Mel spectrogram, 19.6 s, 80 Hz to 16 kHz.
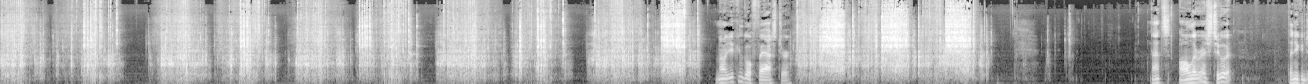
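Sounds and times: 
empty pull-cord food chopper blade whirring: 0.0 - 10.6, 11.9 - 14.9
speech: 10.8 - 12.0, 17.3 - 18.6, 19.3 - 19.6.

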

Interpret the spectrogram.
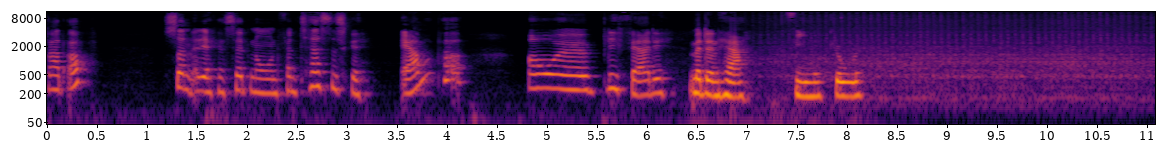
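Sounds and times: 
speech: 0.0 - 0.5, 1.2 - 8.3
sewing machine stitching fabric: 6.8 - 11.0.

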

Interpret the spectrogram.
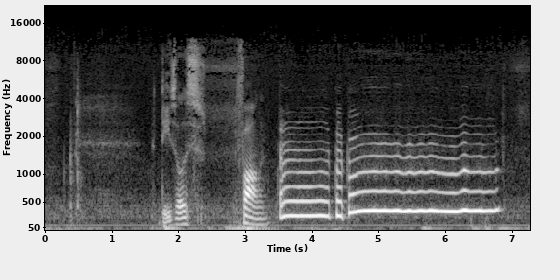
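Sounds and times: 
speech: 1.8 - 5.3
voice imitating a trumpet with a brassy buzzing tone: 3.5 - 6.9.

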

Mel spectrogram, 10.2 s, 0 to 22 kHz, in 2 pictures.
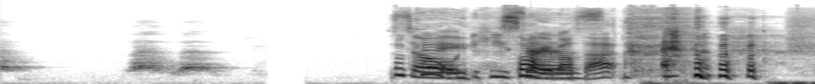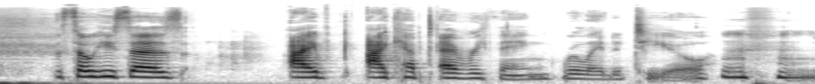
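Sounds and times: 
dogs barking: 0.0 - 1.6
speech: 2.4 - 6.3, 6.9 - 10.1
laughter: 3.6 - 5.2.

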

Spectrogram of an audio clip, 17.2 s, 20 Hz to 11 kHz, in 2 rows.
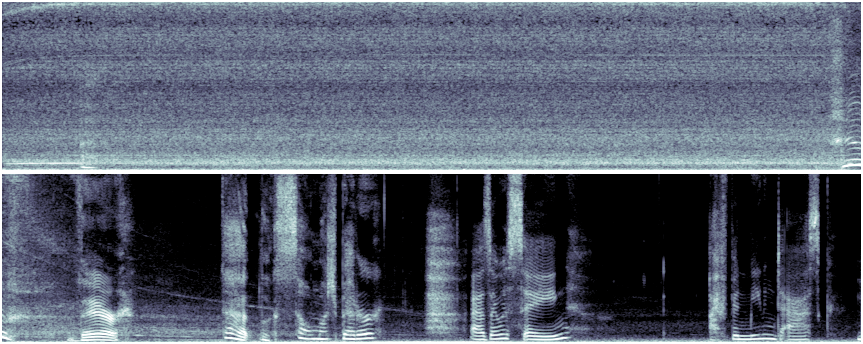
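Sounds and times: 
vacuum cleaner running on carpet: 0.0 - 13.3
speech: 8.4 - 8.8, 9.4 - 9.9, 10.8 - 12.4, 13.3 - 14.4, 15.9 - 17.1.

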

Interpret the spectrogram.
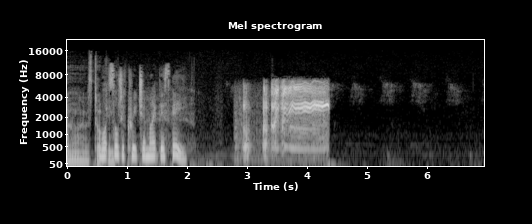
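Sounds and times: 
speech: 0.0 - 2.2
pig squealing: 2.8 - 4.4.

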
